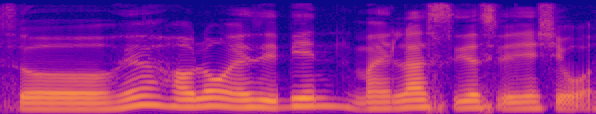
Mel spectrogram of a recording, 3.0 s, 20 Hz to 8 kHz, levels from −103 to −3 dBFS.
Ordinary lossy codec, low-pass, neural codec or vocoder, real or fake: none; 7.2 kHz; none; real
